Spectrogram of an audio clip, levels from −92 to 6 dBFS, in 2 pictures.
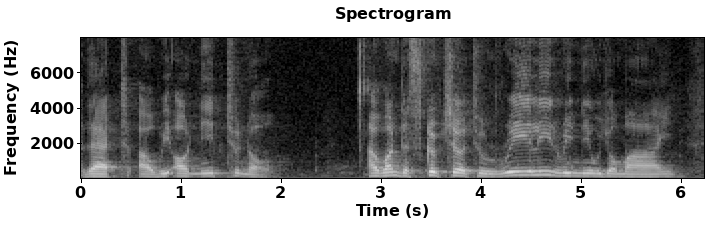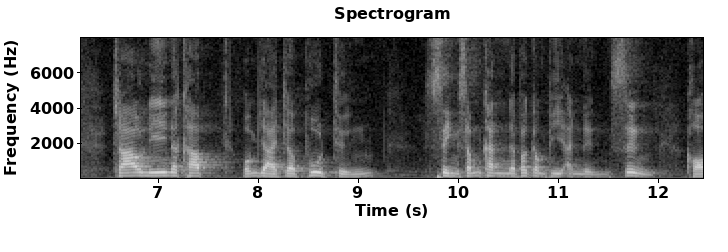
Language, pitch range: Thai, 140-185 Hz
